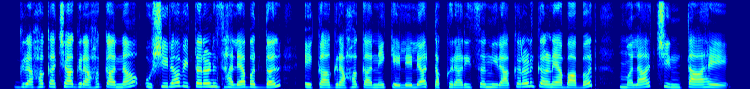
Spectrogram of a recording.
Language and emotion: Marathi, fearful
